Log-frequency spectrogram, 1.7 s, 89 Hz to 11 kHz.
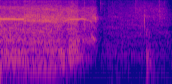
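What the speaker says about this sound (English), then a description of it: "I've got the bigger drill, which is the 12mm. I'm going to open out that hole." A 12mm bit in a power drill grinds through the metal panel of a Transit Custom van, enlarging a hole. A steady close whine runs for about a second, then stops abruptly, and a few faint clicks follow.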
